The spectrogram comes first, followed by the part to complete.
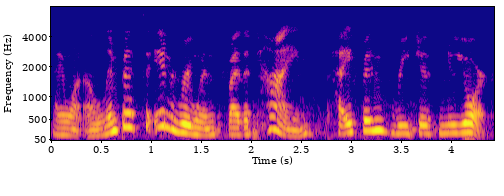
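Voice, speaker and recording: A woman's voice: fairly low pitch, very animated, measured pace. A woman voicing a menacing ancient male Titan lord who commands and hisses threats, in a dull lo-fi recording. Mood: commanding.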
